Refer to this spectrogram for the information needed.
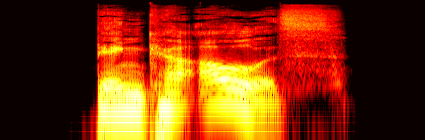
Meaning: inflection of ausdenken: 1. first-person singular present 2. first/third-person singular subjunctive I 3. singular imperative
- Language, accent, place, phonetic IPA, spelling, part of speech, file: German, Germany, Berlin, [ˌdɛŋkə ˈaʊ̯s], denke aus, verb, De-denke aus.ogg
